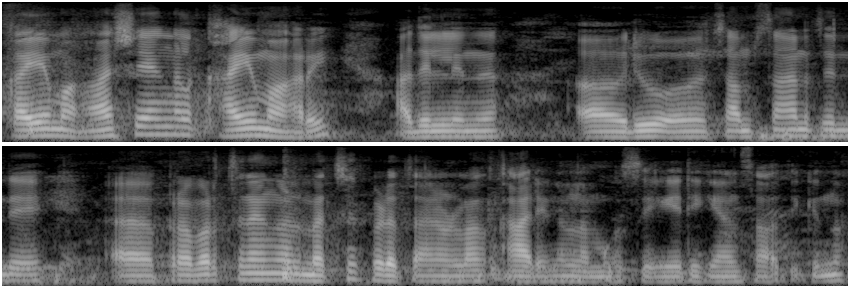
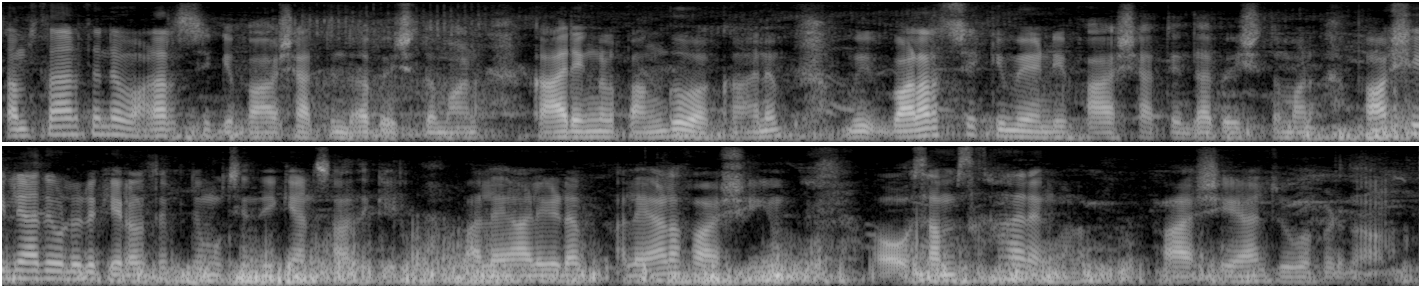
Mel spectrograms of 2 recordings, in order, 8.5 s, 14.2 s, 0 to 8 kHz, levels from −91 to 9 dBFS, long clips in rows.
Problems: none marked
